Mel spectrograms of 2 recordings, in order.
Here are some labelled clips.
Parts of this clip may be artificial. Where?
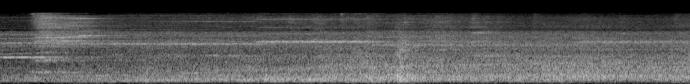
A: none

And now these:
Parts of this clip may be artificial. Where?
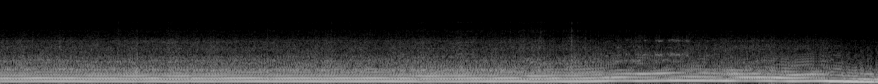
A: none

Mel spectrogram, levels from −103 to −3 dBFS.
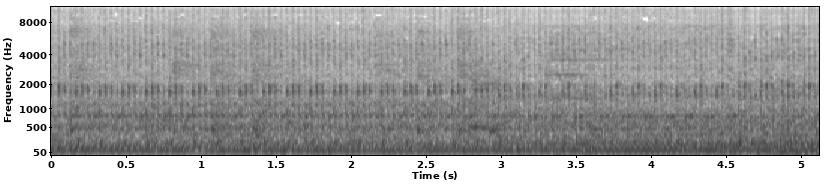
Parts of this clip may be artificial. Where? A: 3.1-3.6 (vocoder, WaveNeXt); 4.2-5.1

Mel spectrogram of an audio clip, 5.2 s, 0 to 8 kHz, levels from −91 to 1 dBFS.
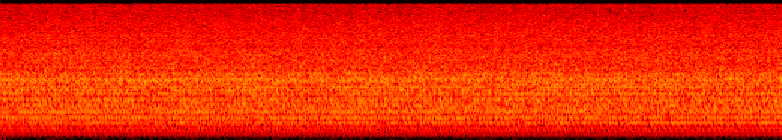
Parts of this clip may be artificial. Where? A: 1.1-4.2 (vocoder, Vocos)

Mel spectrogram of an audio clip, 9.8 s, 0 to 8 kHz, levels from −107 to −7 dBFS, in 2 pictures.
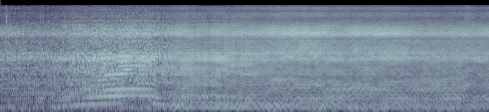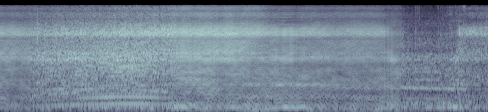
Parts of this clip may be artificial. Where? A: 1.7-5.2 (vocoder, Vocos); 6.6-8.9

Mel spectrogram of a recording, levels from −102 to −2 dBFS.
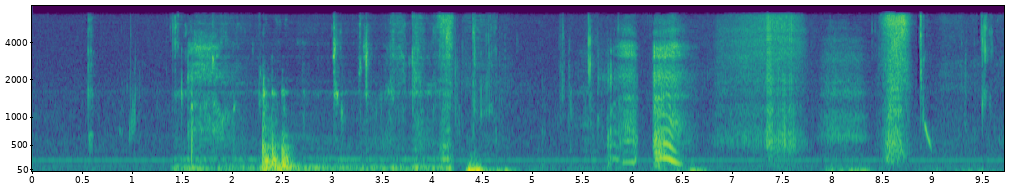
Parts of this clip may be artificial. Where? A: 1.4-4.2 (vocoder, HiFi-GAN)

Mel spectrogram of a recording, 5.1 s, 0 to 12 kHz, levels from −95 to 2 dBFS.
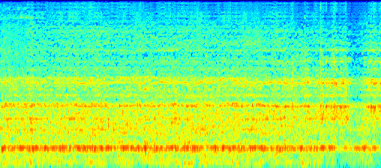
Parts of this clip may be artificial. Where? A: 1.0-4.1 (codec, SNAC)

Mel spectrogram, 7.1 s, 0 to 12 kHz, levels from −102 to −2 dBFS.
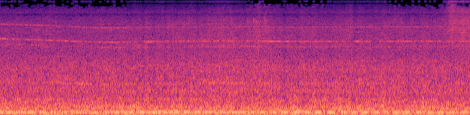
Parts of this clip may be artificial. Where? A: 1.9-3.7 (autoencoder, DAC-VAE); 5.0-5.8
